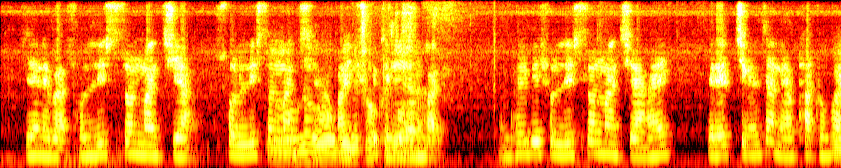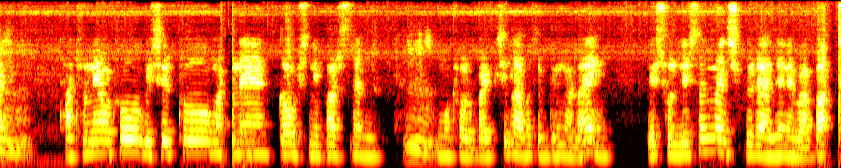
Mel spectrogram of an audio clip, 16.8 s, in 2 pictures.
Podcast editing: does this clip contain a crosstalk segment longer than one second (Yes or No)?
Yes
